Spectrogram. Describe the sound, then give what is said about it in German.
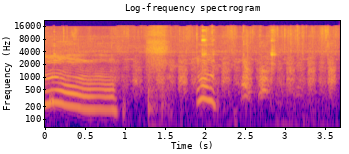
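A dog begging for cake whimpers in a long, wavering whine, then gives a shorter whine with breathy panting in between, while a person talks over the later part. “für dich gibt's leider keins. Aber du bekommst nachher leckeres Hundefutter.”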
